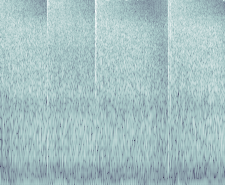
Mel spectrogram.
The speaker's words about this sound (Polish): Szybko okazuje się, że to nie jest zwykły policjant. Mężczyzna otwiera ogień.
